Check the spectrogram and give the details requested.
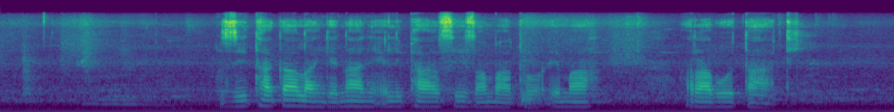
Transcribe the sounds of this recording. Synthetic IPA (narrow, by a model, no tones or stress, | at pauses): zitʰak̬ʼalaŋɛnanḭʔḛlipʰasizambʱatʰɔʔɛ̰ma | raɓɔd̥ʱaːd̥ʱi̥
